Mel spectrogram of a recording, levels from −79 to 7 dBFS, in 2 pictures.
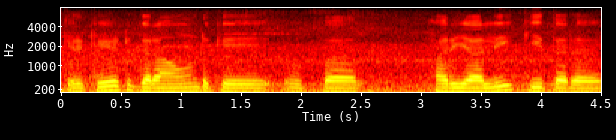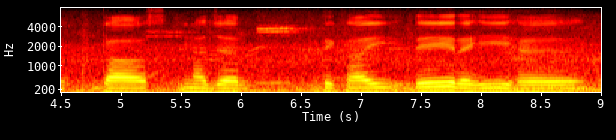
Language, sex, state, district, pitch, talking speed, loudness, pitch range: Hindi, male, Rajasthan, Jaipur, 125 Hz, 85 wpm, -16 LUFS, 120-130 Hz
